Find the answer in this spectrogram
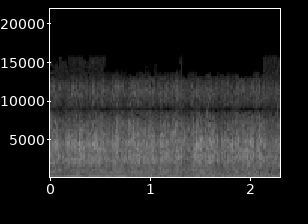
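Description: Onboard sound of a BMW F 900 R race bike's parallel-twin engine running at steady high revs.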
